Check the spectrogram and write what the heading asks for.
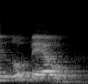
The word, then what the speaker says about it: Nobel: tem mania de falar Nobel, prêmio Nobel. Na verdade, pessoal, é Nobel, tá? O correto seria Nobel, tá?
